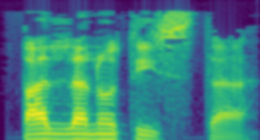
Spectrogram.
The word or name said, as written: pallanotista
